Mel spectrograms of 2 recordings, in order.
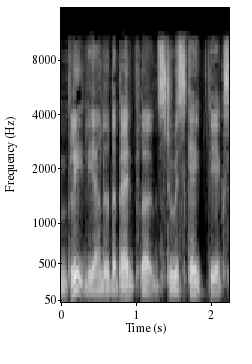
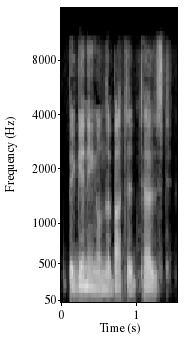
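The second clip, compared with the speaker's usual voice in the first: ordinary delivery, nothing marked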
